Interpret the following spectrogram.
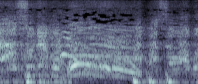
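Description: A man's loud, declaiming voice through a handheld microphone and loudspeaker, rising and falling in pitch, with crowd voices around him and a few low thumps.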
